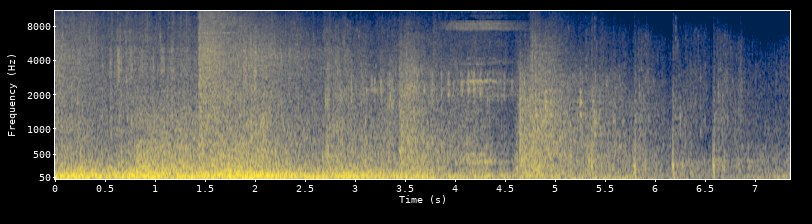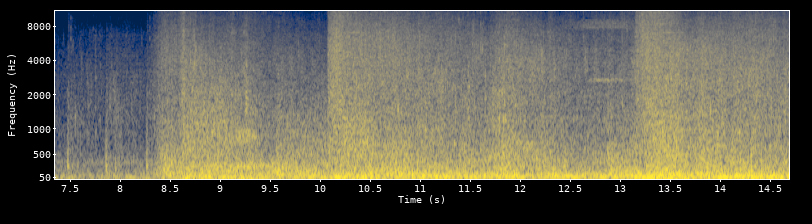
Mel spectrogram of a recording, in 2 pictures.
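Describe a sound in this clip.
A fireball bursts with a fiery whoosh.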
